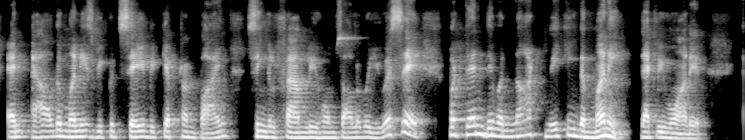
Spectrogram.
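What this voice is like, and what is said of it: Thick Indian English accent. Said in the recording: “You came from India. You said you got the thick accent. Even today you've got the accent, but I can understand every word you said”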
